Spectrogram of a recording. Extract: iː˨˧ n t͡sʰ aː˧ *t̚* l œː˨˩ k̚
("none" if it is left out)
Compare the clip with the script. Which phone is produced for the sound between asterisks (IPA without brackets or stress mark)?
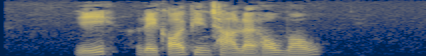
t̚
